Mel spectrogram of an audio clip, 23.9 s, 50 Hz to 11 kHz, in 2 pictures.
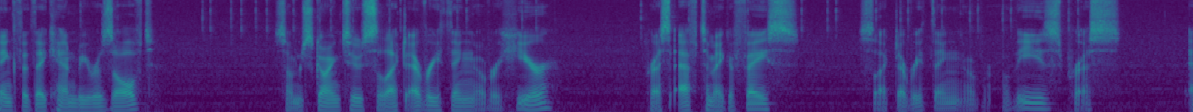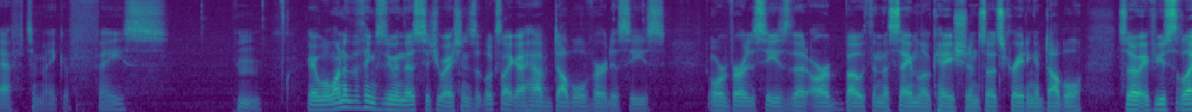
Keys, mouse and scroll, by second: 0.1 click, 6.0 f, 11.7 f, 13.2 z, 14.0 super+middle click, 16.6 KP_3, 17.4 KP_1, 17.7 KP_1, 20.2 a, 21.9 a, 22.3 a, 22.7 a.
